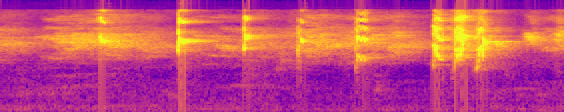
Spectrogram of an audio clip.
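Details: Young lovebird practising song: a series of sharp, high single chips roughly every third of a second, ending in a quick cluster of squeaky notes.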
